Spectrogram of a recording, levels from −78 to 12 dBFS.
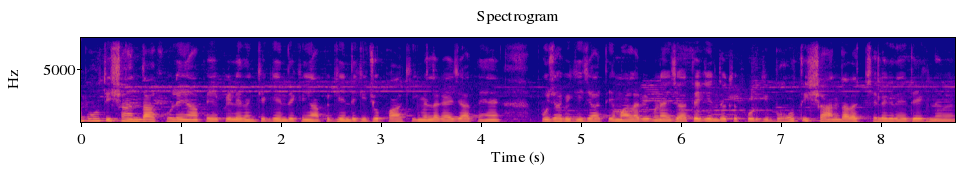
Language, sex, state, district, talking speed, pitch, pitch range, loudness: Hindi, male, Haryana, Rohtak, 310 wpm, 135 Hz, 135-145 Hz, -19 LUFS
